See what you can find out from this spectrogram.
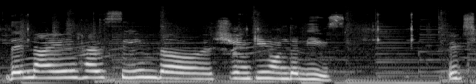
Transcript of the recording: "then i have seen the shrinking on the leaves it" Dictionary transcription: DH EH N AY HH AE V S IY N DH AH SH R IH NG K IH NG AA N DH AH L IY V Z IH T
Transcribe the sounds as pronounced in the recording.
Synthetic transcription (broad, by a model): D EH N AY HH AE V S IY N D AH SH R IH NG K IH NG AA N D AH L IY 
